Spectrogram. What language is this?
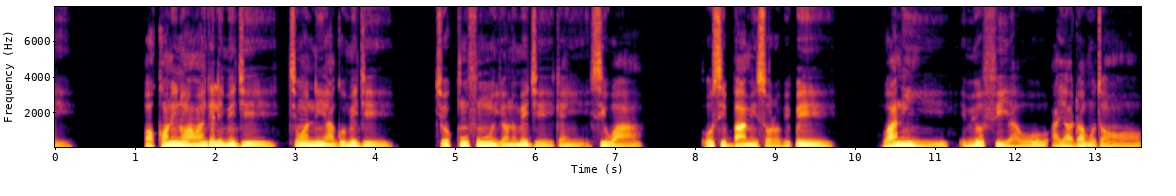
Yoruba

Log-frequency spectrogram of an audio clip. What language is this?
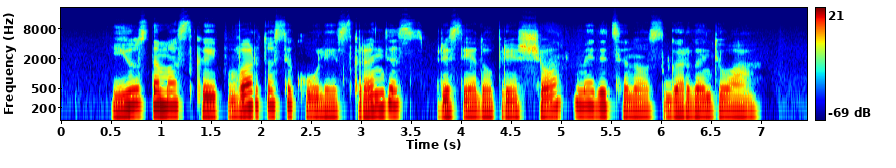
Lithuanian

